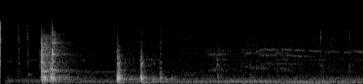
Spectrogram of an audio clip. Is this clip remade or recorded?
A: recorded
